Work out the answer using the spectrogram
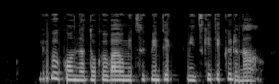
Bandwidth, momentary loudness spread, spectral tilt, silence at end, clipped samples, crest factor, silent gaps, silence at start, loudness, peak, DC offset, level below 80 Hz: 11.5 kHz; 6 LU; -5 dB/octave; 0.2 s; under 0.1%; 18 dB; none; 0.4 s; -26 LUFS; -8 dBFS; under 0.1%; -54 dBFS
